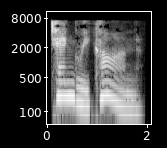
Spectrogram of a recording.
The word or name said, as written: tengri khan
